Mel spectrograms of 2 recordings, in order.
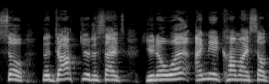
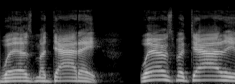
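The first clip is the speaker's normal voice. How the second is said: mock childish voice, lower; 5 semitones lower than usual. Retelling how a little girl keeps asking for her daddy: imitating a girl acting like a four-year-old. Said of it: "She acts like a four-year-old the entire time".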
